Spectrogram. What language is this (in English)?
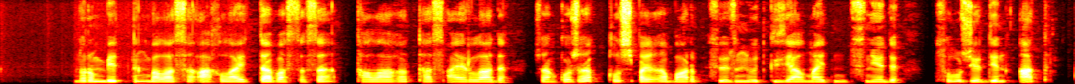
Kazakh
